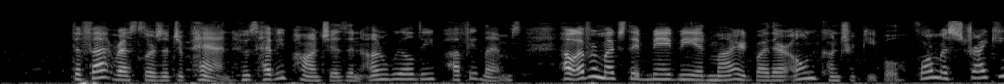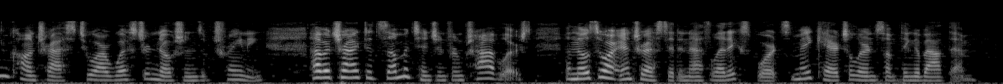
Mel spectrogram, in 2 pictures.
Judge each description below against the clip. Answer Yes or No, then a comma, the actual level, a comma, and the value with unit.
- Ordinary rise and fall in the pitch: No, wide, 5.8 semitones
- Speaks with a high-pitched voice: Yes, high, 215 Hz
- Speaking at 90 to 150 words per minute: No, average, 160 wpm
